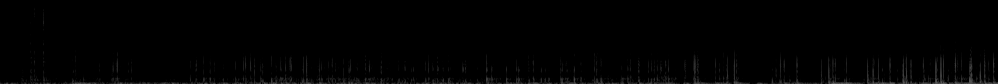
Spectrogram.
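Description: Long fingernails tap and scratch the top of a large black leather laptop briefcase with zippers lying flat on a table. Dense, quiet, dry clicks and scratchy rustling run steadily throughout, with most energy in the low range and very little ring.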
